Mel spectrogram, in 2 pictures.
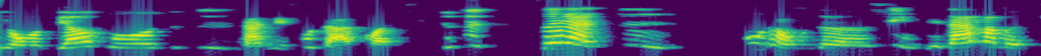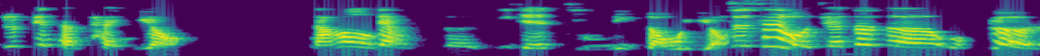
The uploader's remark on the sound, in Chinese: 本集第一次遠端錄音音質集差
